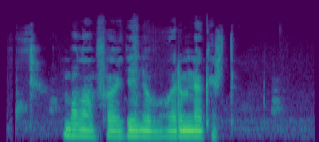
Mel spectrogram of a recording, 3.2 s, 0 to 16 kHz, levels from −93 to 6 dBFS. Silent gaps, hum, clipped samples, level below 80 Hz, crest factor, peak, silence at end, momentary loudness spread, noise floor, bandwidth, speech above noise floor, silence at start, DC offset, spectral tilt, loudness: none; none; under 0.1%; -68 dBFS; 20 dB; -10 dBFS; 0.4 s; 17 LU; -57 dBFS; 9.8 kHz; 29 dB; 0.15 s; under 0.1%; -6.5 dB/octave; -29 LUFS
